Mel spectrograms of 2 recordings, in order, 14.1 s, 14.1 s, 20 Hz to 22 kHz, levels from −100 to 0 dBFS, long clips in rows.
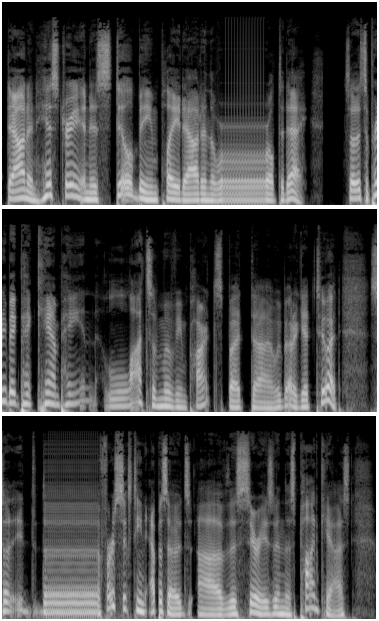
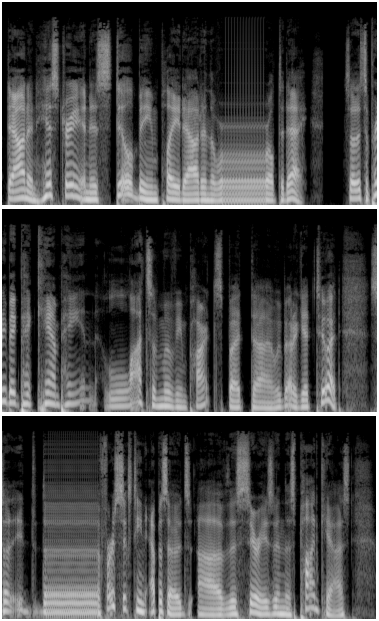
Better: neither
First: audio freezing; at 3 s for 0.5 s and at 10 s for 0.5 s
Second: audio freezing; at 3 s for 0.5 s and at 10 s for 0.5 s

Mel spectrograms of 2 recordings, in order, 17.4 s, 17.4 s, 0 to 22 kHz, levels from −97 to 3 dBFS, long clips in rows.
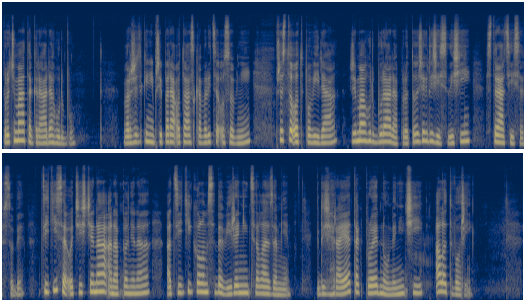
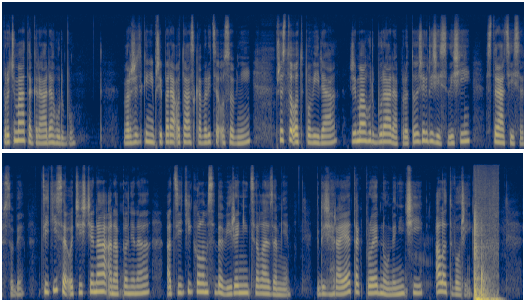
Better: first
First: none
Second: footsteps; loud; at 17 s; peak 6 dB above the speech

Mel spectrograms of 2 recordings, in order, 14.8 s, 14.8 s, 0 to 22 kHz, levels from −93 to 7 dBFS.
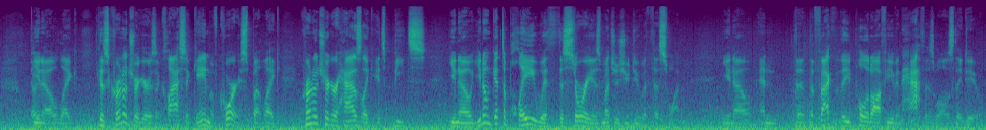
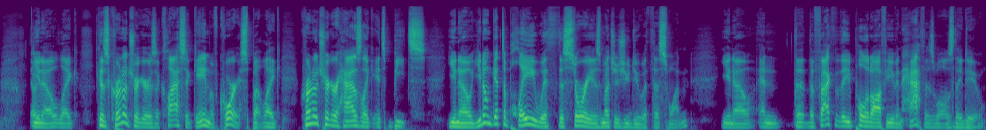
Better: second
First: wind noise on the microphone; occasional gusts; 15 dB below the speech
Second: none

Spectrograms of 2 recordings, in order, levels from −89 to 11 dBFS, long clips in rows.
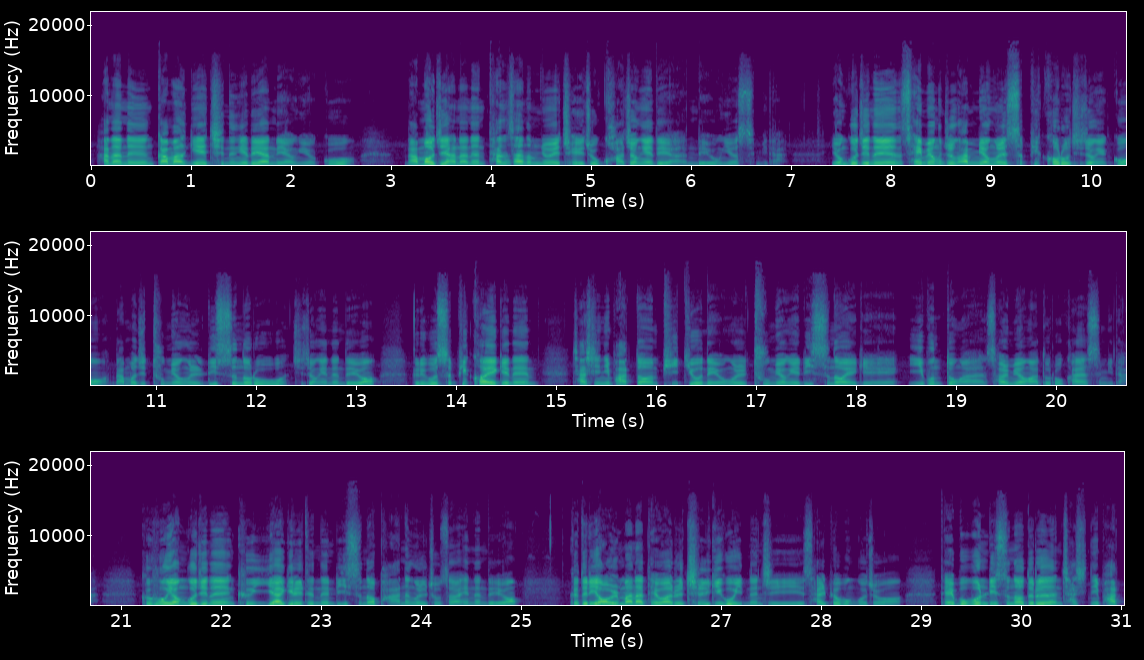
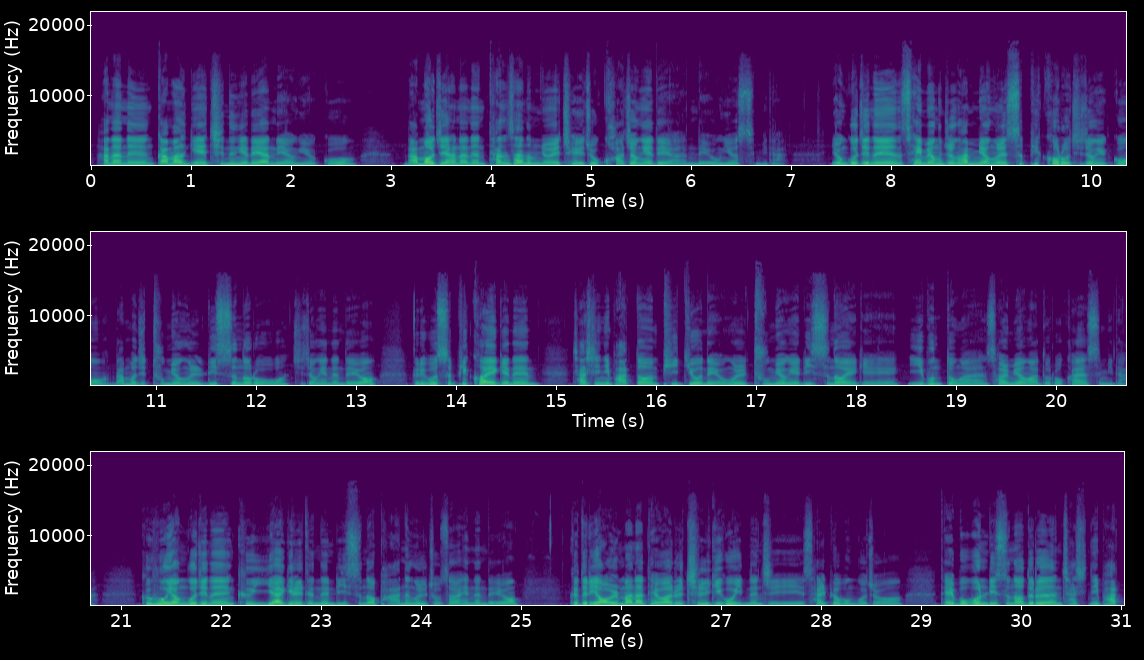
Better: second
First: thin; very; fading below 300 Hz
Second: none

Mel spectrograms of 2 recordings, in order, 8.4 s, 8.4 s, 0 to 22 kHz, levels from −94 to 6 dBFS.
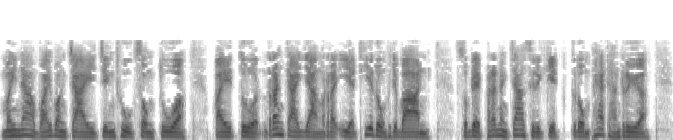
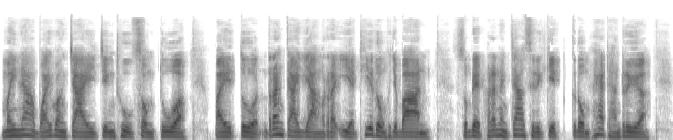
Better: second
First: garbled, watery; badly; nothing above 6.5 kHz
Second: garbled, watery; slightly; nothing above 12.5 kHz

